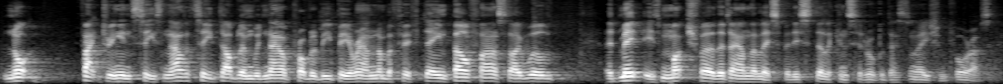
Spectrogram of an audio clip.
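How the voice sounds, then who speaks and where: A man giving a business presentation at a conference, speaking in a measured way as he wraps up. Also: lowish voice, darkish tone.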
